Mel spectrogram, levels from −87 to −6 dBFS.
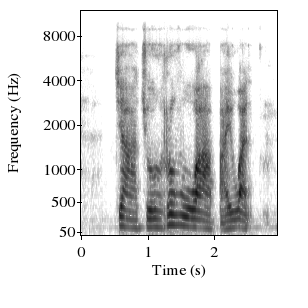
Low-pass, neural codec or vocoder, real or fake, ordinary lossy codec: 7.2 kHz; codec, 16 kHz, 16 kbps, FreqCodec, smaller model; fake; Opus, 16 kbps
